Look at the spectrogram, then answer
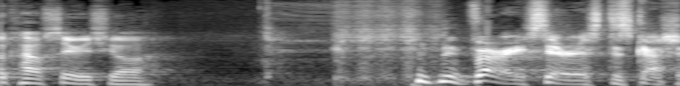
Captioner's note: laughing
